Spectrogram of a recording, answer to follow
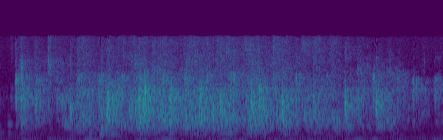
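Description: Audience applauding, starting right away and easing off toward the end.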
